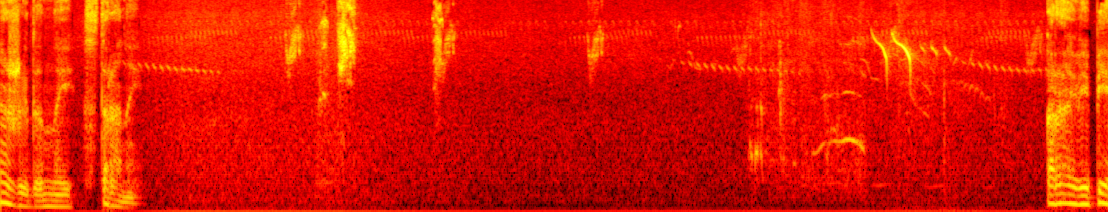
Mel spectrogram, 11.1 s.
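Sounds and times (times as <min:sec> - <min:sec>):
bird calls: 0:01.4 - 0:04.7, 0:05.8 - 0:10.7
pulsed insect trill: 0:01.4 - 0:05.0
birds chirping and whistling: 0:02.8 - 0:03.6, 0:04.3 - 0:04.6, 0:06.8 - 0:10.5.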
